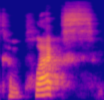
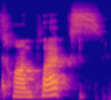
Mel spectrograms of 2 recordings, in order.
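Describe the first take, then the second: First: The stress is on the second syllable. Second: The stress is on the first syllable. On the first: It is used as a verb. "it would be pronounced with plex as the as the accent" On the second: It is used as a noun. "the noun will have the accent on the first"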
